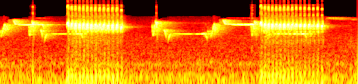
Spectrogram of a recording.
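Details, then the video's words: Female Scarlet-backed flowerpecker calling to stimulate males: high, thin, downslurred whistles, each leading into a rapid, buzzy, rattling trill. Two such phrases are heard. "SÂU ĐẦU ĐỎ MÁI RO KÍCH TRỐNG- Giọng MỒI HAY"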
